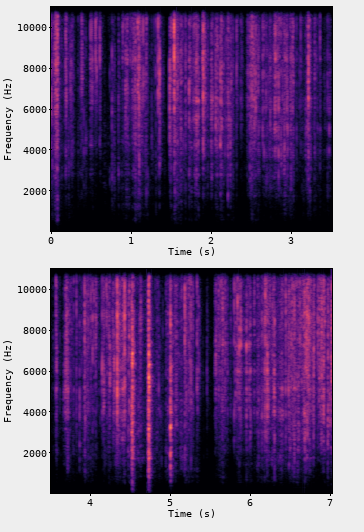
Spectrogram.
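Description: Thin clear plastic wrapping crinkling and rustling as it is handled and peeled off a diamond-painting stylus pen in its plastic tube, with a couple of sharp plastic clicks a little past the middle.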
